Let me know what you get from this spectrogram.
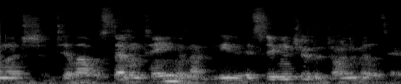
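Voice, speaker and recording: A man talks with an American accent in a somewhat breathy voice and fairly even intonation. The room echo is audible. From San Diego, California. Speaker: military veteran, father. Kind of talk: casual chat.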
